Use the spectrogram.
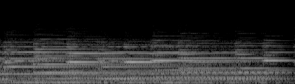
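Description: Chime bells at Syracuse University ring a steady, overlapping melody, one struck note following another, loud and continuous without any voices.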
